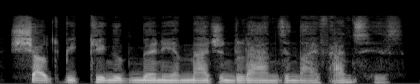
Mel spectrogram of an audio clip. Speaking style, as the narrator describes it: said the witch in a soothing voice, as if she were humouring a child

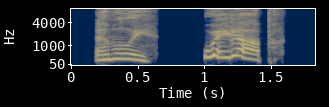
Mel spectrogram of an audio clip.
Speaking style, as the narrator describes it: called breathlessly

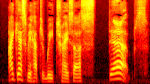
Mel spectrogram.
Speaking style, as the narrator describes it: Violet said miserably

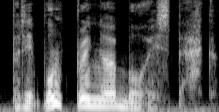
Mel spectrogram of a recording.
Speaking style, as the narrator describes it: she added under her breath

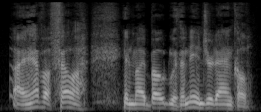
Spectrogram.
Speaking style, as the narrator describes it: he told breathlessly

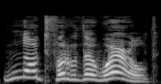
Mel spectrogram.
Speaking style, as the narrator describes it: he cried, with a gesture of horror

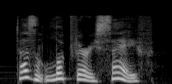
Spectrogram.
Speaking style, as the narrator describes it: Bess remarked uneasily

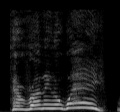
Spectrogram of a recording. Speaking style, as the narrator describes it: Laura cried out

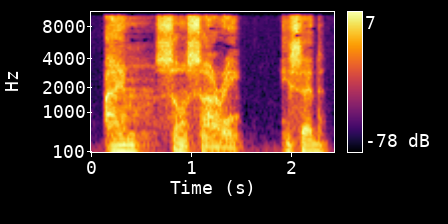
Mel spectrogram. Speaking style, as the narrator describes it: his voice a whisper of regret

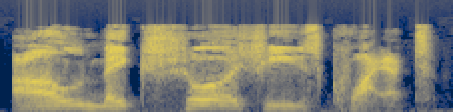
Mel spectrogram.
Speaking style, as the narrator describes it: the Colonel said grimly

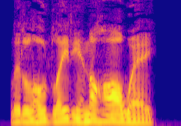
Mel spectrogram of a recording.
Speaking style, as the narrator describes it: he said again

